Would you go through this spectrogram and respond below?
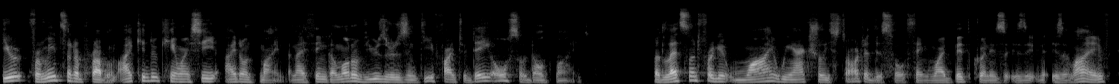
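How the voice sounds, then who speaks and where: A man's voice: medium pitch, lively intonation, brisk, darkish tone, dry recording, studio quality. A man answering interview questions, explaining patiently and often checking with "right?". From Austria. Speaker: company co-founder and CEO, guest.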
